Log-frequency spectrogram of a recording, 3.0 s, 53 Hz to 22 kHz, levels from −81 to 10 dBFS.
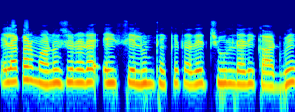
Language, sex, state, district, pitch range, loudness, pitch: Bengali, female, Jharkhand, Jamtara, 245-260 Hz, -15 LUFS, 255 Hz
